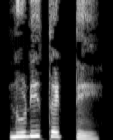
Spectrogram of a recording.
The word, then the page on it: ನುಡಿತಟ್ಟೆ: nuḍl taṭṭe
